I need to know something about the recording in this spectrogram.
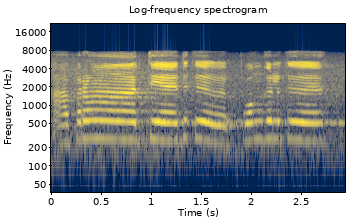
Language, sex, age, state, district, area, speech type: Tamil, female, 60+, Tamil Nadu, Salem, rural, spontaneous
